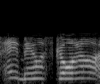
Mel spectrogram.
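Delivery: high-pitched imitation of a friendly guy; imitated stranger. Voicing the stranger's greeting.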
